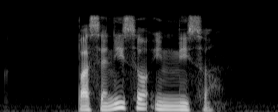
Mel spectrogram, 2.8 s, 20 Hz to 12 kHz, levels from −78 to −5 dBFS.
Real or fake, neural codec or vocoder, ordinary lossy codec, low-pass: real; none; none; 7.2 kHz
